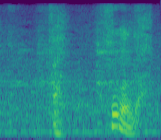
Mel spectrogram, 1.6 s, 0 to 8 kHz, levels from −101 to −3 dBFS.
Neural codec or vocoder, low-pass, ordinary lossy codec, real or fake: vocoder, 22.05 kHz, 80 mel bands, Vocos; 7.2 kHz; AAC, 32 kbps; fake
